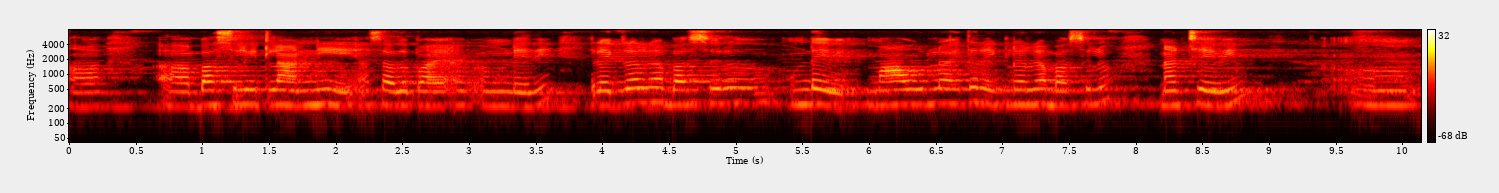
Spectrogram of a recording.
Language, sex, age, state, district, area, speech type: Telugu, female, 18-30, Telangana, Warangal, rural, spontaneous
